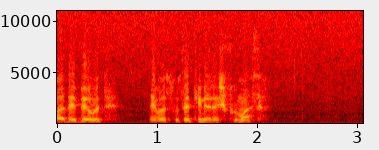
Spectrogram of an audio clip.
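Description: A man answers calmly, close by.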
